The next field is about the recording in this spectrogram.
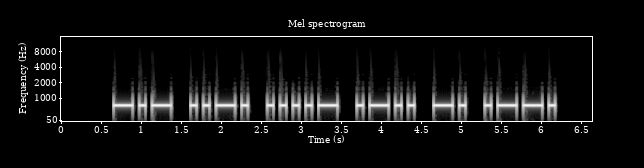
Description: Morse code, heard as a keyed tone, about 15 wpm, 700 Hz. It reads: KF4LNP
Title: USA Call Signs - 6 Characters - Repeated 3x - 15wpm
